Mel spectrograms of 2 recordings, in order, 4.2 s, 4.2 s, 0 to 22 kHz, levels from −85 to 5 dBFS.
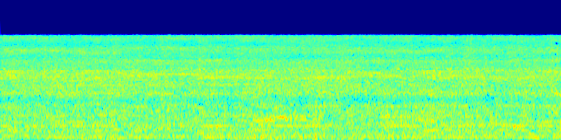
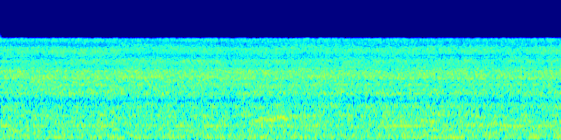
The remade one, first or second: first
